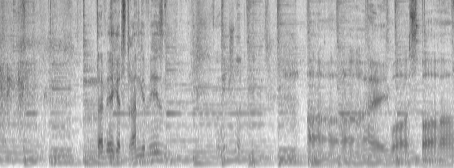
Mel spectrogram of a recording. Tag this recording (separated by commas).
Speech, Music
